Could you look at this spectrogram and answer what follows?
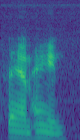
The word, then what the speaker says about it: Samhain: A word that's spelled S-A-M-H-A-I-N. And somebody says, well, there's some kind of nonsense word on the board here. And then Dr. Loomis says, no, that's Samhain. It's a Celtic word.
